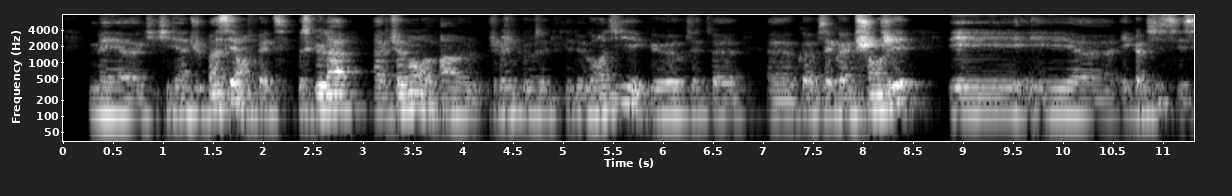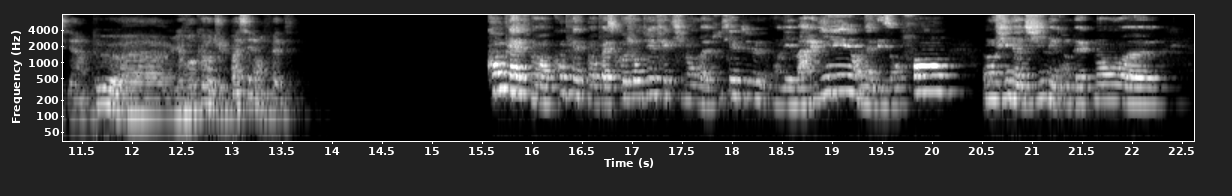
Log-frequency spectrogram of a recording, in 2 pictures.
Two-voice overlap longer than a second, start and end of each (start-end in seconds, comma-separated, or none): none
